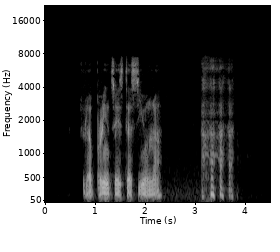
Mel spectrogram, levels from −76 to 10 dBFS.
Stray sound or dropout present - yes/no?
yes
